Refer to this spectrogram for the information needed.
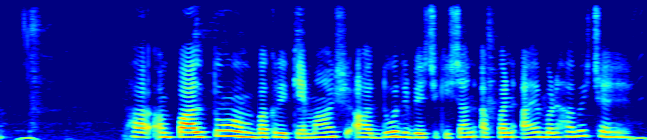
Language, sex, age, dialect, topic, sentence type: Maithili, female, 25-30, Bajjika, agriculture, statement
